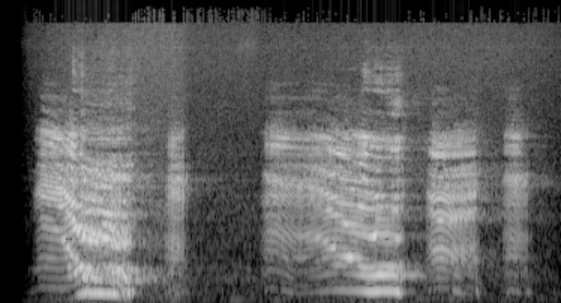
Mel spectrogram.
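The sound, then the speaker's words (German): An elk bellows loudly: two long, deep, drawn-out calls, each followed by shorter grunting bursts, with no talking. “Lassen wir den Elch frei.”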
